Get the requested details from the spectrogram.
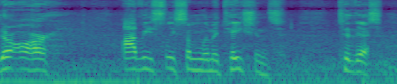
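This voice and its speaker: Speaking fairly slowly, a man with an American accent uses a high pitch and ordinary pitch variation. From Philadelphia area, US. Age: 50s. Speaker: vlogger. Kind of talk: personal monologue. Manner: halting.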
